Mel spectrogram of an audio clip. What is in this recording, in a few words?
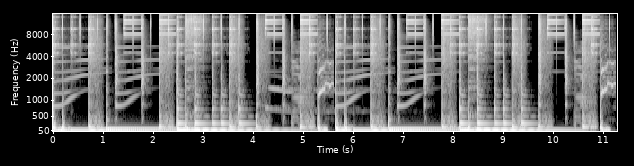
PHATT BEA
